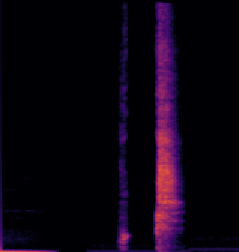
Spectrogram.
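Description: A deep bass rumble dies away in the first half-second. About a second and a half in comes a sneeze in two parts, a short catch and then a louder burst.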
